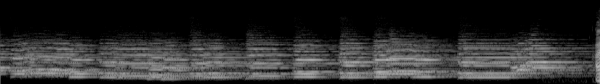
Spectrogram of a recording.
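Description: Sampled orchestral flutes and clarinets play an agile melody in four-note closed-voicing chords. The parts move together from note to note in short phrases. The harmony comes from a single played melody line, transposed into chords locked to a scale.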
